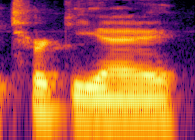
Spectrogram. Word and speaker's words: Türkiye: Nations and they say the proper way to say Turkey is actually Turkey A and we want that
